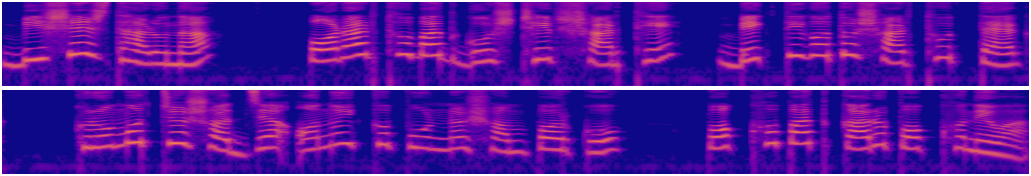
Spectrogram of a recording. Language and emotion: Bengali, neutral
